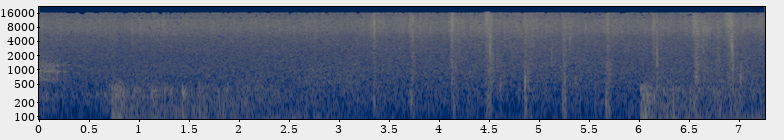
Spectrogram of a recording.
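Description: A thunderstorm in the woods with lightning and steady rain pattering throughout, punctuated by two heavy low thunder cracks and scattered sharp drips or splashes; no voices.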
